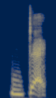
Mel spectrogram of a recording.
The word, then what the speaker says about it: debt: Debt. Debt. Not debt.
